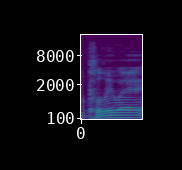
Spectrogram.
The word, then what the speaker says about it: Kaluuya: daniel kaluuya is how you say it, mm-hmm.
